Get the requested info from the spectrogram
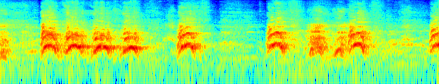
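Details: Central Asian Shepherd Dog (Turkmen Alabai), female, barking in a territorial guard test. Rough barks come in rapid runs of three or four, broken by short pauses.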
